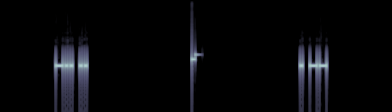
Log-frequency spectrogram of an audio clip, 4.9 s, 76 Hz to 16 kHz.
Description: Morse code, heard as a keyed tone, about 39 wpm, 700 Hz. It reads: DI EM
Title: Top Two Letter Combinations in Words 40wpm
